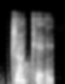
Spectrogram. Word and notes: truckie: Indian

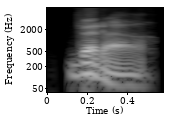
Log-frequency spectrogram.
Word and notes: Vedda: American English

